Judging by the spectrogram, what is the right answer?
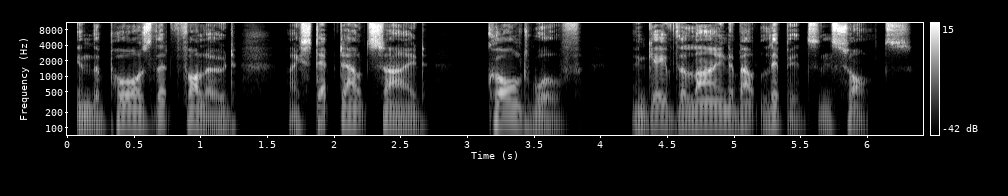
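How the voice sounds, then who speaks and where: A man narrating a scripted first-person detective story in a dry, wry, measured way. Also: deep voice, lively intonation, no echo. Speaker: audiobook narrator.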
